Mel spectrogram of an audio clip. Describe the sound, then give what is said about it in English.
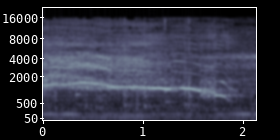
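A single sustained scream of terror, loud, its pitch sliding slowly downward before breaking off, with a steady low hum underneath. “I screamed, and I ran for the door.”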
